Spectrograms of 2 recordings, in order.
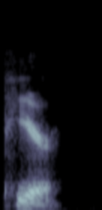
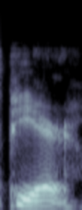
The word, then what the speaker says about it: Pierre: Capital of South Dakota is pronounced Pier. – And how's it spell it for everybody? – E-I-E-R-R-E. – Mm. – Here. – That's Pierre, brother.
